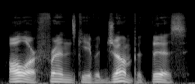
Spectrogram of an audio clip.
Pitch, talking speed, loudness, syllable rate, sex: 105 Hz, 245 wpm, -19 LUFS, 4.6 syllables/s, male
